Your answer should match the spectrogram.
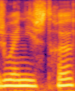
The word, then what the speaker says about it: Johany Jutras: Puis Instagram, c'est Joanie Jutra. Ça s'écrit Johany, Jutra avec un S.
